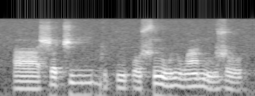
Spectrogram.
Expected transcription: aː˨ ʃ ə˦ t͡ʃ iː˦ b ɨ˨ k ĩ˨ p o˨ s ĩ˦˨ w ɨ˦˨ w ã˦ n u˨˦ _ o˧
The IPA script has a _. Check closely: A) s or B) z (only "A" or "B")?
B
